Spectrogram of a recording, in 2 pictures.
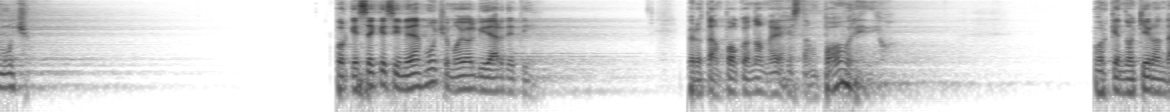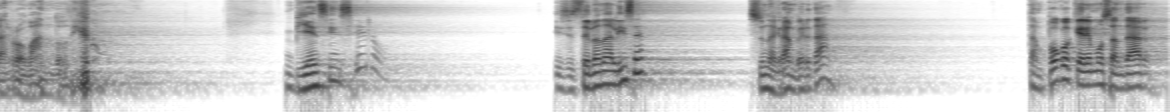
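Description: A middle-aged man speaks with animation into a microphone over loudspeakers in a large echoing hall.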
